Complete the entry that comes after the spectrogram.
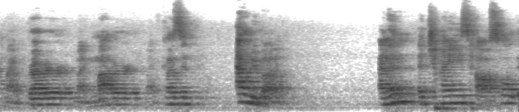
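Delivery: usual speaking voice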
